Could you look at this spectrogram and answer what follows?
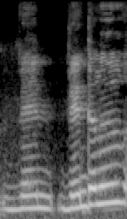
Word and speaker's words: vindaloo: I'm going to get either um I'm going to get lamb vindaloo. I think that's how you told me how to pronounce it.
